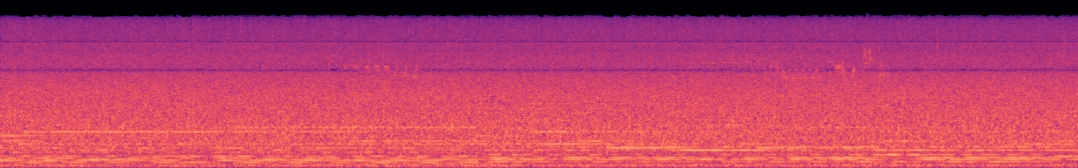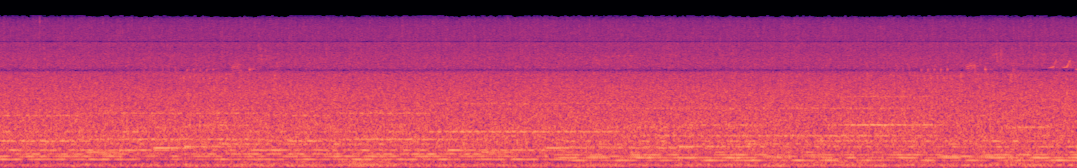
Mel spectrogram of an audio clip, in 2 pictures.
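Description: Water rushing over stones in a shallow rocky stream, a steady hiss, mixed with soft ambient music of long held low notes that change pitch every few seconds.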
